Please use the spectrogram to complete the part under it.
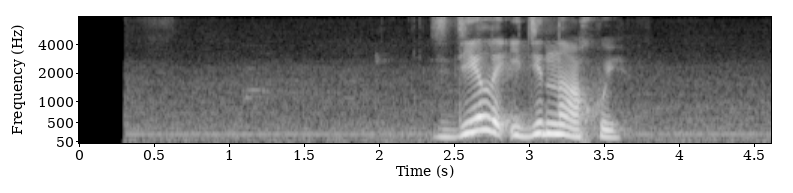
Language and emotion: Russian, angry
